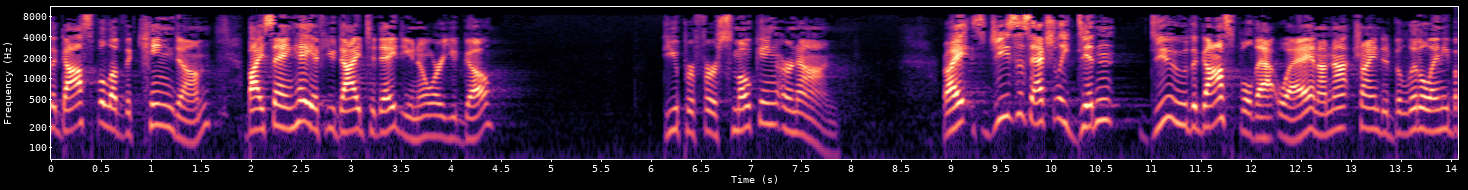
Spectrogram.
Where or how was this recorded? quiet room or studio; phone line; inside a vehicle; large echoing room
large echoing room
